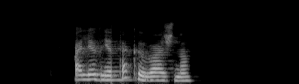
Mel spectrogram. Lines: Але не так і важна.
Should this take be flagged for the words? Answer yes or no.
no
